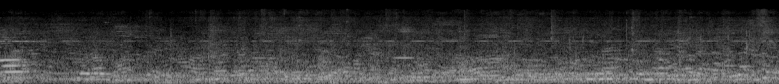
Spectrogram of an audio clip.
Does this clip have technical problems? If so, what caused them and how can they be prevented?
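No, no technical faults heard.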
